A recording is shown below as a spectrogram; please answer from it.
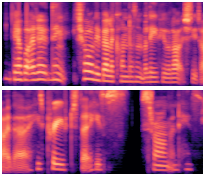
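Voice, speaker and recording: A woman's voice: lowish voice, expressive, moderate pace, mellow, no room sound, clean studio sound. A woman co-hosting a podcast, casually discussing a book and musing over plot theories. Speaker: podcast co-host.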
